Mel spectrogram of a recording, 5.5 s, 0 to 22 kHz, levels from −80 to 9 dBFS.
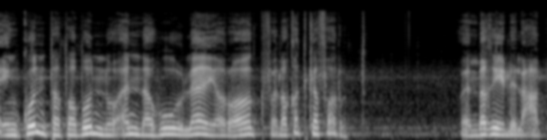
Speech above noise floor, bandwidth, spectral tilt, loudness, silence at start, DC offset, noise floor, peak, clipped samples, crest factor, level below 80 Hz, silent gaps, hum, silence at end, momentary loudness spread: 32 dB; 16 kHz; -6 dB/octave; -15 LUFS; 0 s; under 0.1%; -47 dBFS; 0 dBFS; under 0.1%; 16 dB; -54 dBFS; none; none; 0.05 s; 11 LU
